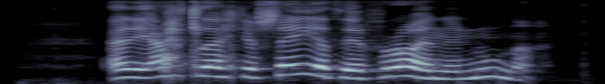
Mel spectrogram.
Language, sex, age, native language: Icelandic, male, 12, Icelandic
